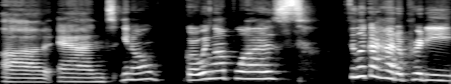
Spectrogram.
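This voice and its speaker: Speaking at a fairly slow pace in a high pitch, a woman swings very widely in pitch and shows big swings in loudness. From New York City (Queens), born in Russia. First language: Russian. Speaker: poet and teacher. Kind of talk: interview. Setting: podcast recording. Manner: halting, many fillers.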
